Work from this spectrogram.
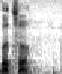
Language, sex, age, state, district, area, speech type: Odia, male, 60+, Odisha, Mayurbhanj, rural, read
